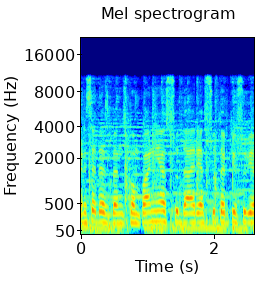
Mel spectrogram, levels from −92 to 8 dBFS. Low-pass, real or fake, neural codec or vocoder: 10.8 kHz; real; none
